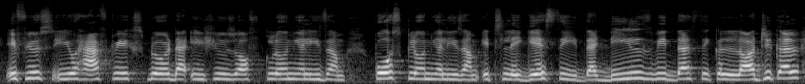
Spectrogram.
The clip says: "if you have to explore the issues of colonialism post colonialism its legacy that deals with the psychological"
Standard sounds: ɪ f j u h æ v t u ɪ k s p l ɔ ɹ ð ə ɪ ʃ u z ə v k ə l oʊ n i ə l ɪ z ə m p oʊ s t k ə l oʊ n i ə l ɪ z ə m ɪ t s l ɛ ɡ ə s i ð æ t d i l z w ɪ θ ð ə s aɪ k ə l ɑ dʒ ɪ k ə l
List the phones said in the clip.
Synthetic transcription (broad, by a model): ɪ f j u h æ v t u ɪ k s p l ɔ ɹ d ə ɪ ʃ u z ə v k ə l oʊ n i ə l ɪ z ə m p oʊ s t k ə l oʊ n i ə l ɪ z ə m ɪ t s l ɛ ɡ ə s i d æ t d i l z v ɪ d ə s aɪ k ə l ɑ dʒ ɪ k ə l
